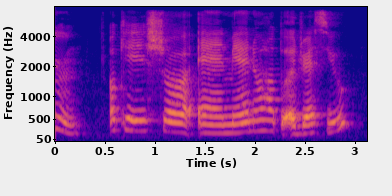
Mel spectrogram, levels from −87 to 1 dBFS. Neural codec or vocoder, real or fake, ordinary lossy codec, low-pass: none; real; none; 7.2 kHz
